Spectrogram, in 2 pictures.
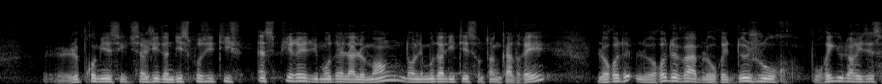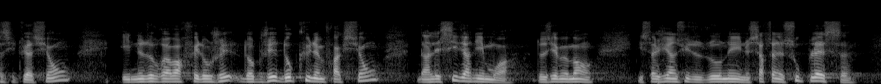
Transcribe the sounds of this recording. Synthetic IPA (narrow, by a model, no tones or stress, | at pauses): ləpχəmjesɛkilsaʒid̪ɛ̃d̪ispozit̪ifɛ̃spiʁed̪ymɔd̪ɛlalmɑ̃d̪ɔ̃lemɔd̪alit̪esɔ̃t̪ɑ̃kad̪ʁelələʁəd̪əvabloʁɛd̪øʒuʁpuʁːeɡylaʁizesasit̪ɥasjɔ̃eilnəd̪əvʁɛavwaʁfɛlɔbʒed̪okynɛ̃fχaksjɔ̃d̪ɑ̃lesid̪ɛʁnjemwa̰ | d̪øzjɛmmɑ̃ilsaʒiɑ̃sɥit̪d̪əd̪ɔneynsɛʁt̪ɛnsuplɛs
